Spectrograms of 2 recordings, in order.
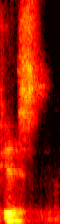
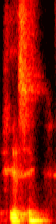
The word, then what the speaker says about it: Hesse: Va a quedar, voy a copiar la fórmula de Hess, de Hesse, es que es alemán, se tiene que pronunciar Hesse.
